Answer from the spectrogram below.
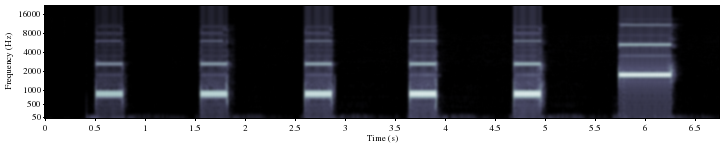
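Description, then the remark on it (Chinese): Radio time signal beeps on Zhengzhou News Radio (FM 98.6, AM 549) marking 23:00 Beijing time: five short, evenly spaced mid-pitched tones one second apart, then a longer, higher-pitched final beep marking the hour, all clear and loud with no voices. “北京时间二十三点整。”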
